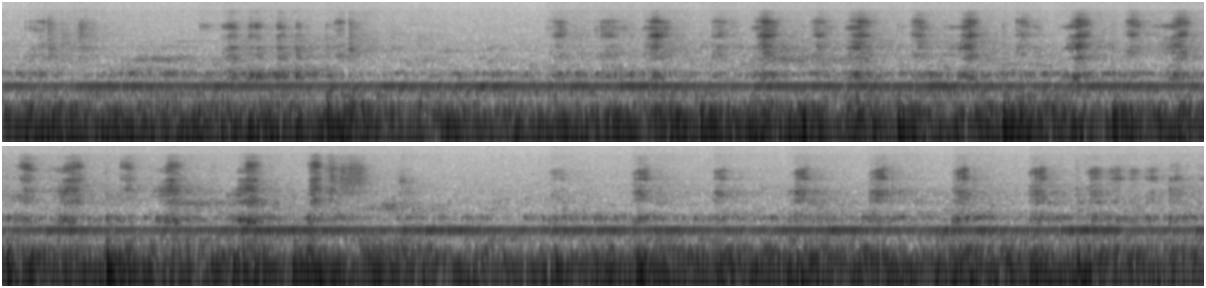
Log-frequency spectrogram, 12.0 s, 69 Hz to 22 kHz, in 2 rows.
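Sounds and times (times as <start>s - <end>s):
pencil scratching on paper: 0.0s - 1.9s, 2.7s - 8.0s, 8.8s - 12.0s.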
